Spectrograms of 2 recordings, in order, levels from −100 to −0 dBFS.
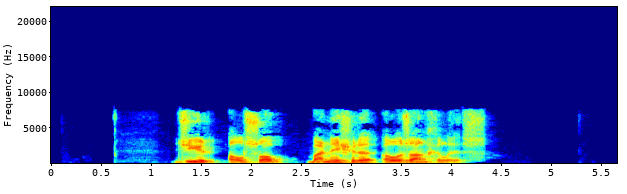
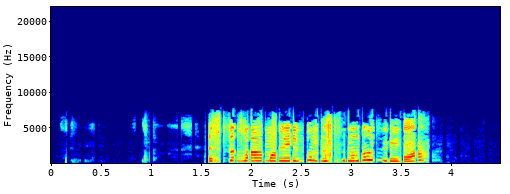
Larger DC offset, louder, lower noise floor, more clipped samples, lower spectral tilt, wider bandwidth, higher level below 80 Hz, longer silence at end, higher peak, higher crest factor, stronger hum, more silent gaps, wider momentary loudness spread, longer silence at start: neither; about the same, -17 LUFS vs -17 LUFS; second, -65 dBFS vs -82 dBFS; neither; first, -4.5 dB/octave vs -2.5 dB/octave; about the same, 8 kHz vs 7.8 kHz; about the same, -60 dBFS vs -56 dBFS; first, 1.35 s vs 0.75 s; about the same, -2 dBFS vs -2 dBFS; about the same, 18 dB vs 18 dB; neither; neither; first, 16 LU vs 8 LU; second, 1.25 s vs 1.55 s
